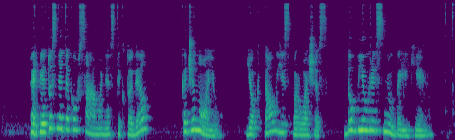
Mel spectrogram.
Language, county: Lithuanian, Kaunas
